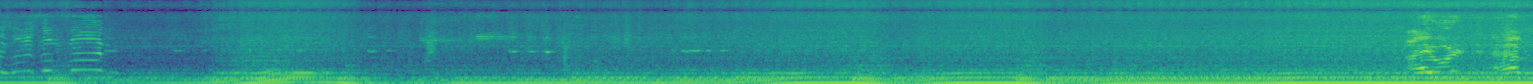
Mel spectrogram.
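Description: A modified mid-engined Suzuki Swift drifts in donuts, its engine revving up and down in repeated swells with rumbling exhaust and tire noise, loud and close throughout.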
